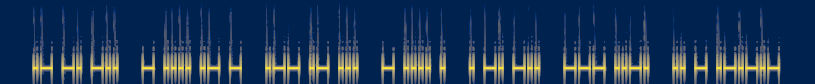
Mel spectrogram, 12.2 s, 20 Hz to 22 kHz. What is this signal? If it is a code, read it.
Morse code, heard as a keyed tone, about 22 wpm, 700 Hz. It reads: AND THAT WAS THE END OF IT.
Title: Sentences from Top 200 Words 22wpm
